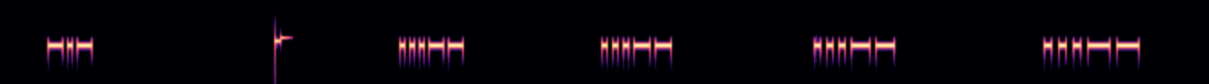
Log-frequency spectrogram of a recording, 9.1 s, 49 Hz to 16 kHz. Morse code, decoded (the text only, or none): K 3333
